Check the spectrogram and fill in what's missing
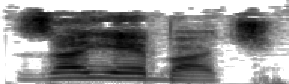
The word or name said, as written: zajebac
